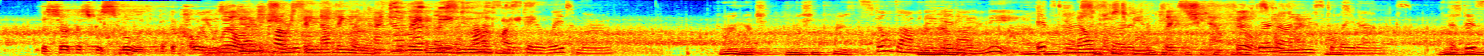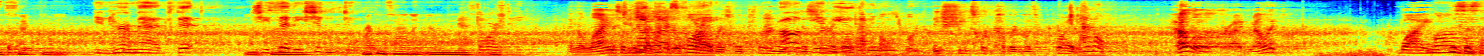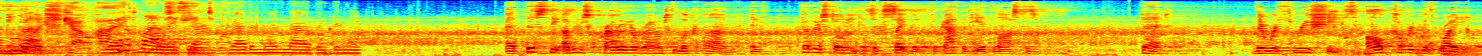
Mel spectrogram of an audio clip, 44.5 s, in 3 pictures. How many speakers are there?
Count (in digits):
6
